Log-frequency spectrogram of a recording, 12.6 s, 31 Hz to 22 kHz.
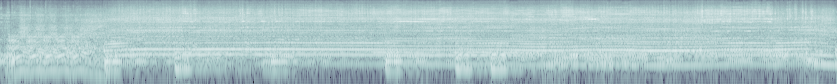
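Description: A Dnipro-M 50RX petrol brush cutter cuts into a tree stump, its two-stroke engine revving loudly and continuously with a steady high-pitched whine and brief dips in pitch as the blade bites into the wood.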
